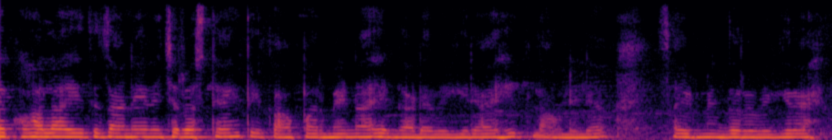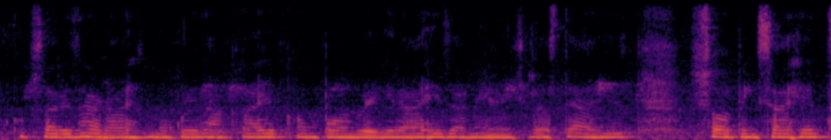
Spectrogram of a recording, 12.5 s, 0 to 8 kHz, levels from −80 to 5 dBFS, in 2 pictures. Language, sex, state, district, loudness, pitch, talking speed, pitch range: Marathi, female, Maharashtra, Pune, -28 LUFS, 195 Hz, 180 wpm, 185-205 Hz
